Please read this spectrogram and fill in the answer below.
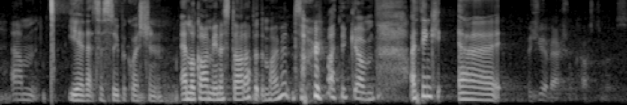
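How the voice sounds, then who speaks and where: A woman with an Australian accent talks at a fairly quick pace in a fairly low pitch, with lively intonation, big swings in loudness and long, frequent pauses. The recording is very clean, with a silent background. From Sydney, North Shore. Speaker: business leader, innovation and risk expert. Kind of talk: talk to a live audience. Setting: stage with audience.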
